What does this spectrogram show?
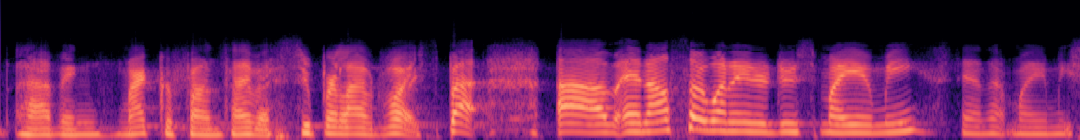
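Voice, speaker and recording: A woman pre-law advisor giving a chatty informational talk to students over a microphone. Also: on the high side. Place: lecture room, on microphone. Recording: phone-like thin room recording.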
